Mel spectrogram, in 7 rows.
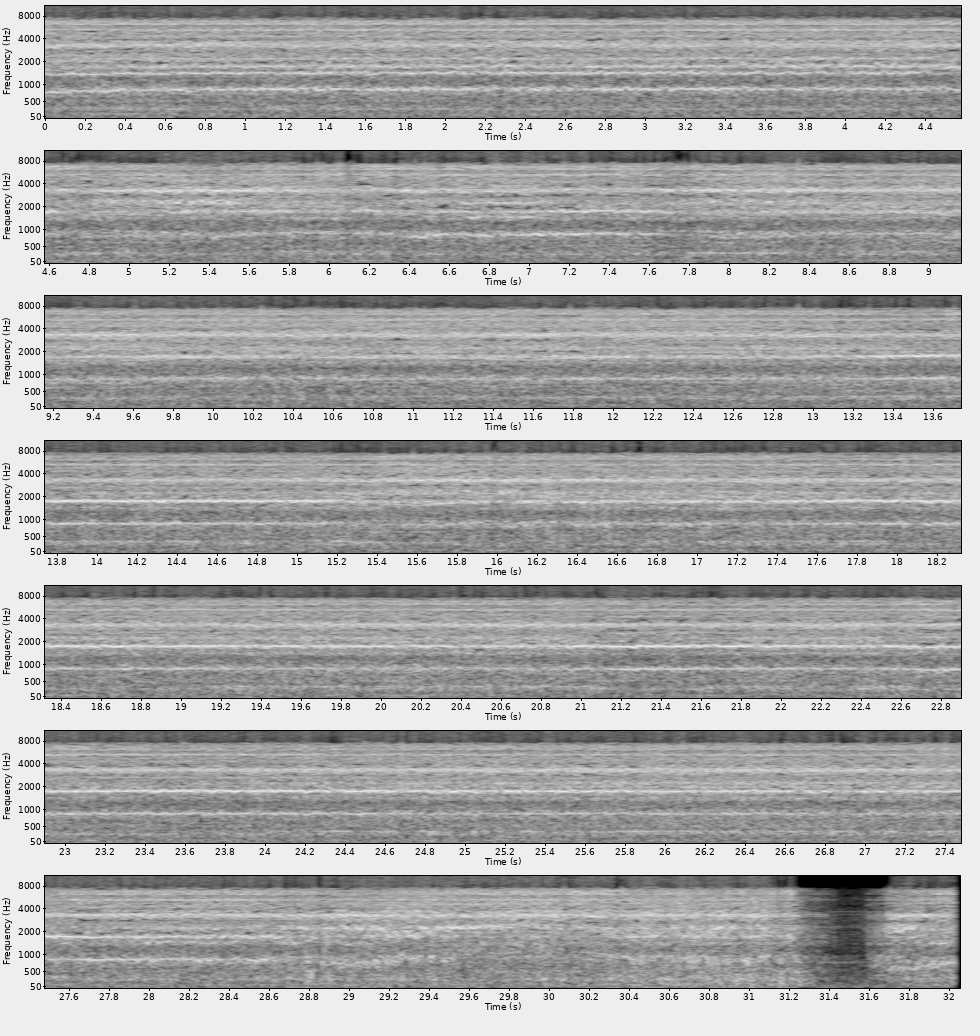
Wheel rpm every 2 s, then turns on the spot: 200, 210, 220, 220, 220, 230, 230, 230, 230, 230, 230, 230, 230, 230, 220, 180.
none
